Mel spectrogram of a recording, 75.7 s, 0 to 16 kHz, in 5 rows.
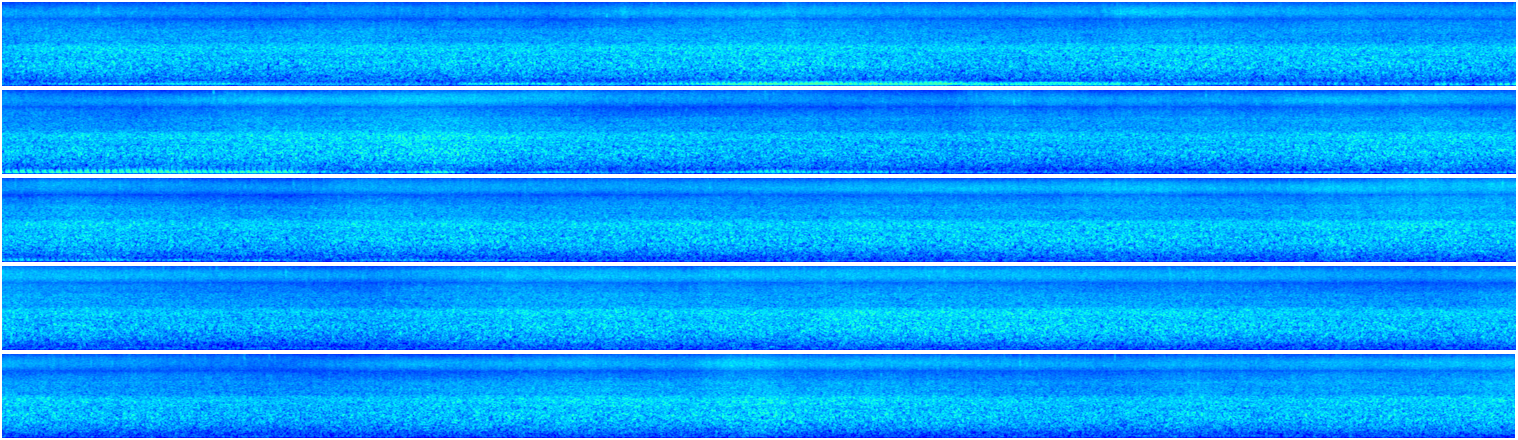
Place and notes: Shalun Beach, Tamsui Dist. - At the beach
At the beach, the waves
Zoom H2n MS+XY
New Taipei City, Taiwan, 4 April 2016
